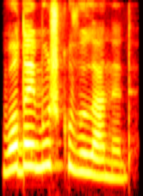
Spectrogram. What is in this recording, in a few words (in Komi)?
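"водӧй мышку выланыд", Komi, female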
